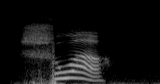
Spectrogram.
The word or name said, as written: Choi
